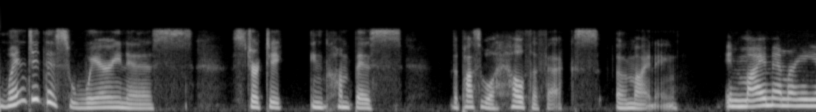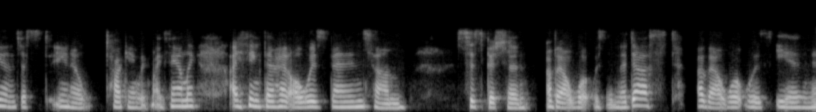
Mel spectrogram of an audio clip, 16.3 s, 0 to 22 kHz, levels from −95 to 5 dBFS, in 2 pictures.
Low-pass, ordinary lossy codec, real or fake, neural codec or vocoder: 7.2 kHz; Opus, 32 kbps; fake; codec, 16 kHz, 4 kbps, FunCodec, trained on Chinese and English, 50 frames a second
